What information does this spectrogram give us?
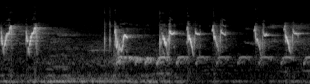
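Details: Bar-winged prinia singing to draw other prinias into song: spaced sharp, high chirps with short bursts, over a faint low whistled tone held beneath.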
